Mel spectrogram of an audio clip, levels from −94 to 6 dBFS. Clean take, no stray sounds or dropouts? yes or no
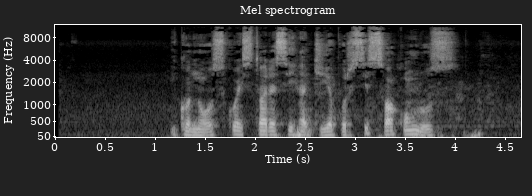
yes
